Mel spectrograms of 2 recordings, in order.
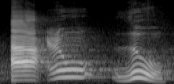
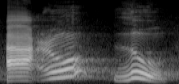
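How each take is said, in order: First: The u sound comes out through the mouth. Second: The u sound comes out through the mouth.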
